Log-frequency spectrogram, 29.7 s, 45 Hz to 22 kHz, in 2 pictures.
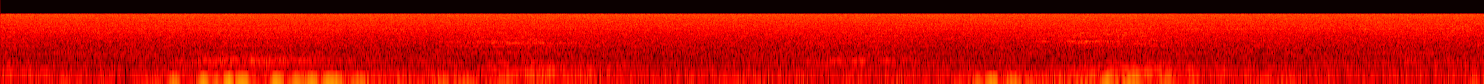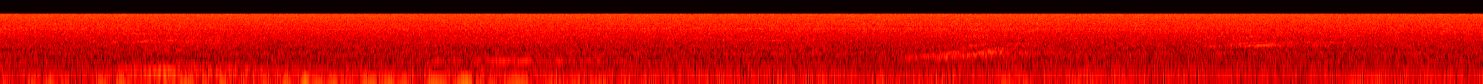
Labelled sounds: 10.7	11.0	humpback whale, 0.86 to 1.1 kHz

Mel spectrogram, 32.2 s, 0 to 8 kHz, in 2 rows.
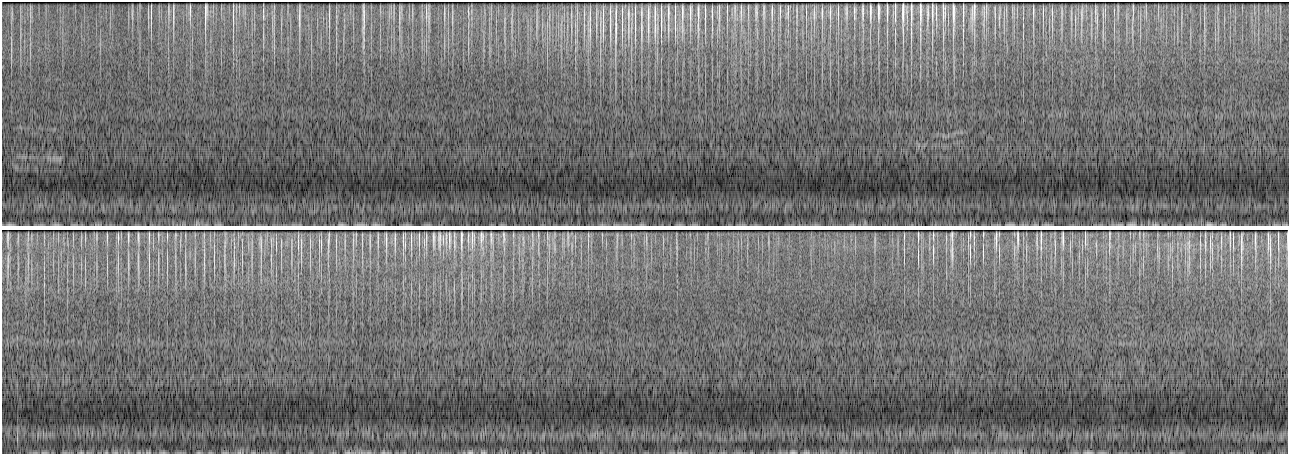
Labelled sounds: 11.6	12.1	killer whale, southern resident, 1.2 to 1.4 kHz

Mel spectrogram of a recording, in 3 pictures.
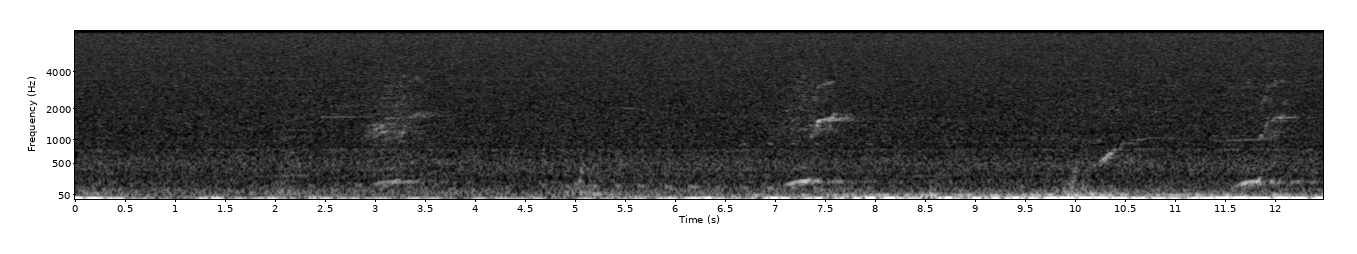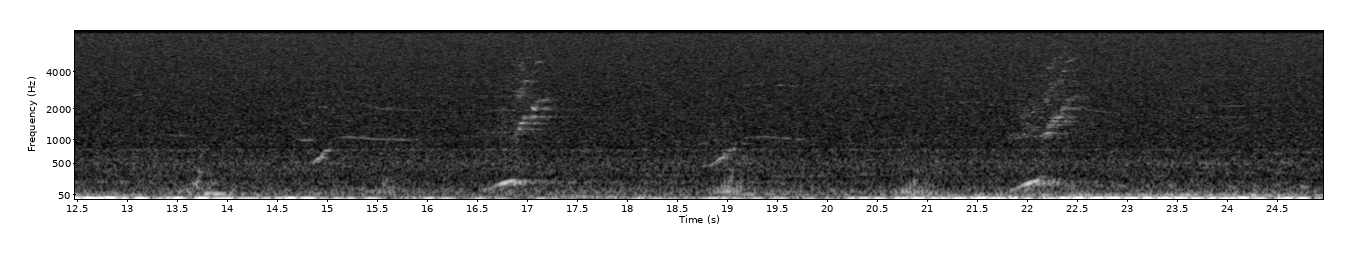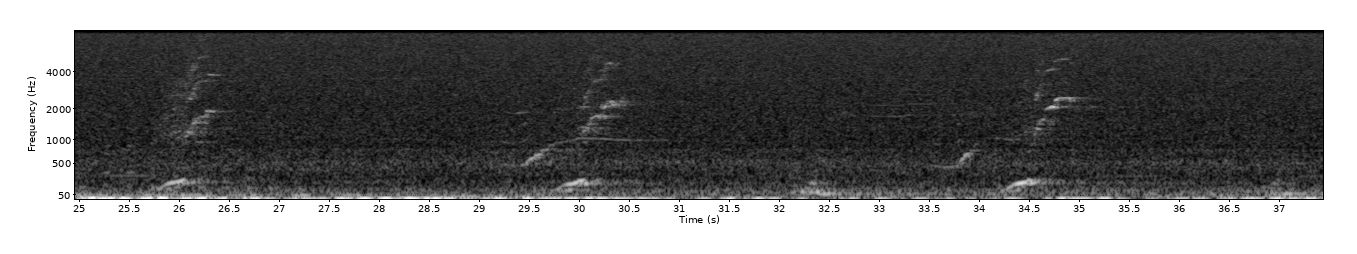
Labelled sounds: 2.5	3.6	humpback whale, 1.0 to 1.9 kHz
7.3	7.8	humpback whale, 1.1 to 1.9 kHz
10.4	10.7	humpback whale, 0.80 to 1.1 kHz
11.8	12.2	humpback whale, 0.99 to 1.8 kHz
15.1	15.7	humpback whale, 0.90 to 1.2 kHz
16.9	17.3	humpback whale, 1.1 to 2.5 kHz
19.2	19.5	humpback whale, 1.0 to 1.1 kHz
21.8	22.6	humpback whale, 1.0 to 2.1 kHz
26.0	26.5	humpback whale, 1.0 to 2.0 kHz
29.6	30.5	humpback whale, 0.80 to 2.5 kHz
34.2	35.1	humpback whale, 0.93 to 2.6 kHz

